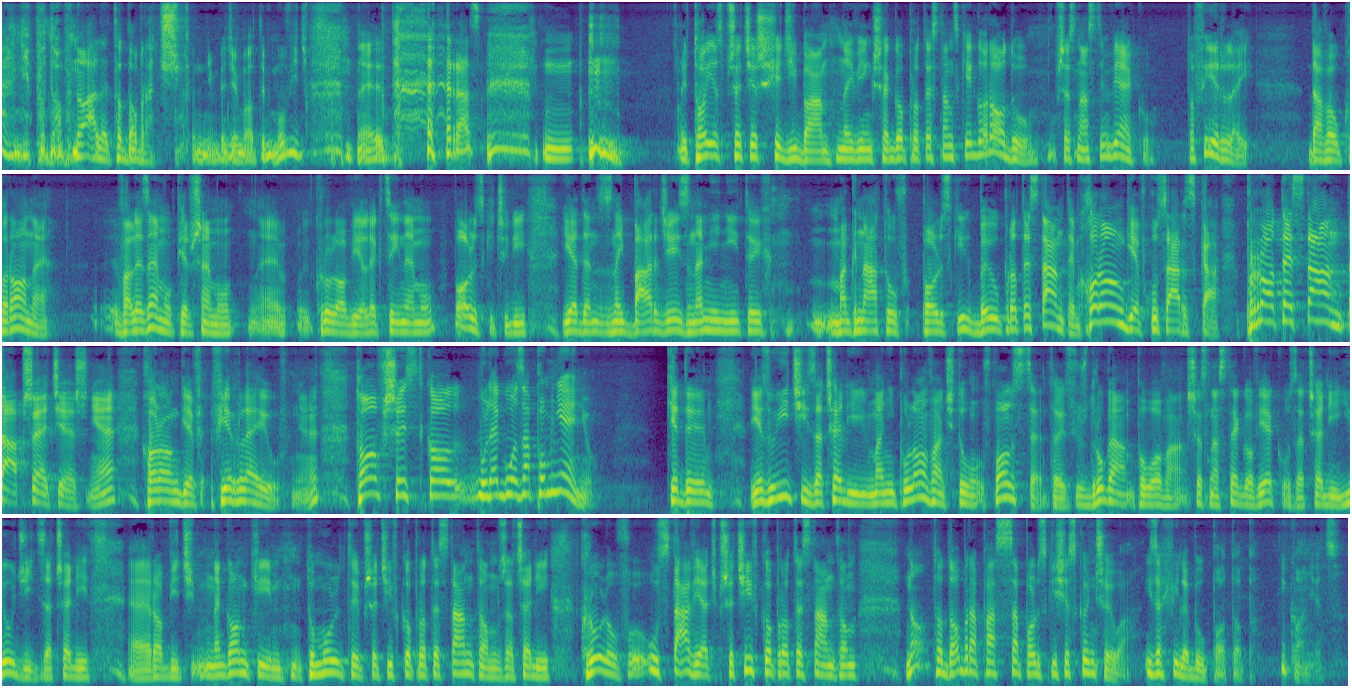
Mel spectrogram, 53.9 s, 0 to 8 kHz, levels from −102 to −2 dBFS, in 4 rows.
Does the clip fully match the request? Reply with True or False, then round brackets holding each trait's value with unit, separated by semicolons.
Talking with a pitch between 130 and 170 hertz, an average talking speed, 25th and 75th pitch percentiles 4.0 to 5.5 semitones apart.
False (140 Hz; 100 wpm; 5.2 semitones)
